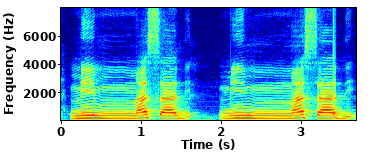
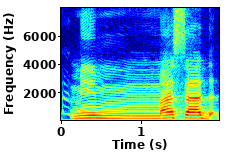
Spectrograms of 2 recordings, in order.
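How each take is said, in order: First: Masad ending with a faint trace of the u vowel; slow mim masad with faint final u; stop with rom. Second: Masad ended on a plain sukoon; slow Mim masad with silent stop; stop with iskan. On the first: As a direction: breathe a third of the vowel on masad. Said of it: "if I do rom". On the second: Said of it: "That's iskan". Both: Shown as a demonstration.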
